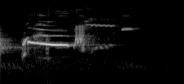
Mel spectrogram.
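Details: Brief blackbird phrase, a clear sustained whistle with a slight fall, then a scratchy high twitter and a thin final squeak.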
